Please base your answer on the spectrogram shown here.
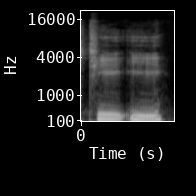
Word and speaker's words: Tiemann: That is Teemen. Sorry, is it Tim? Sorry, it's. Let me go back. His last name is Teeman.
